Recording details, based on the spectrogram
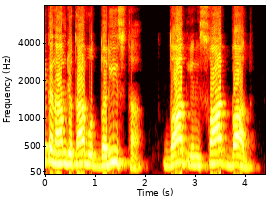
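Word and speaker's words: ضریس: داد را یا سین، داد کو عام طور پہ زاد بھی پڑھتے ہیں، زریس یا دریس جو بھی آپ اپنے تلفظ میں کہیں، دریس، اس گھوڑے کو اس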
